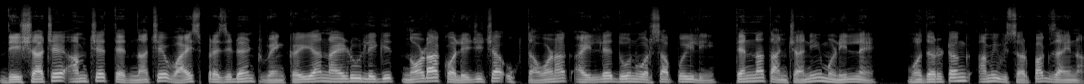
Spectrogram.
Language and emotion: Goan Konkani, neutral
